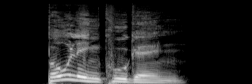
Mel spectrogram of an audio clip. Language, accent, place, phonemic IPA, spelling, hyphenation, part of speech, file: German, Germany, Berlin, /ˈboːlɪŋˌkuːɡl̩n/, Bowlingkugeln, Bow‧ling‧ku‧geln, noun, De-Bowlingkugeln.ogg
- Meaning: plural of Bowlingkugel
